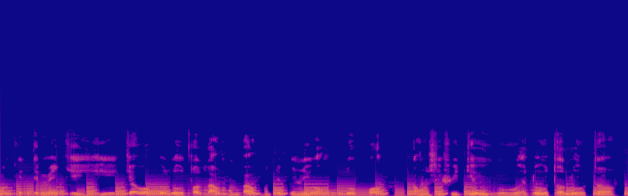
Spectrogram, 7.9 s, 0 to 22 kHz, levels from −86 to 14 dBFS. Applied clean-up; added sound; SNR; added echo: neural mask model RNNoise.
